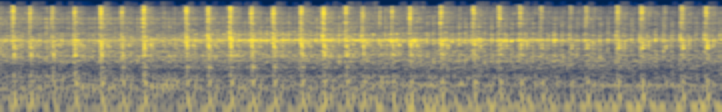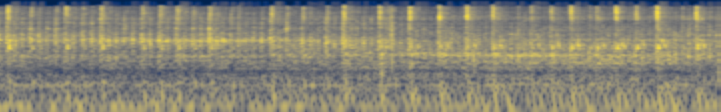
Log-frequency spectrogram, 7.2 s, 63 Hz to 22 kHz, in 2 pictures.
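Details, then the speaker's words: Restored 1985 Honda ATC250R two-stroke with idle and lean/rich mixture still being adjusted after the idle was turned down, still going through heat cycles. It gives a crisp, steady, even idle with no stumbling or misses; it runs good. "runs good sounds good it's a nasty boy still going through the heat Cycles on it"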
